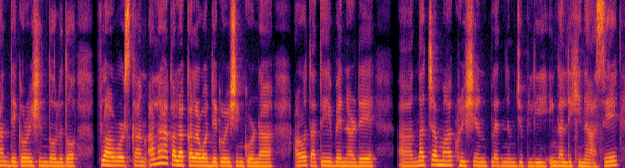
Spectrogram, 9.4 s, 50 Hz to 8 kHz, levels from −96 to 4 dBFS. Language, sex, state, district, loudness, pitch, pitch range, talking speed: Nagamese, female, Nagaland, Kohima, -18 LUFS, 180 Hz, 170-195 Hz, 155 wpm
